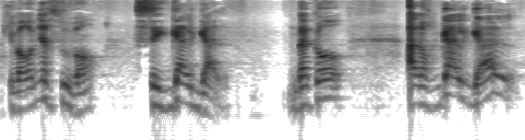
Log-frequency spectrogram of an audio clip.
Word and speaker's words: גלגל: va revenir souvent, c'est galgal. D'accord? Alors, galgal, c'est intéressant parce que ça fait partie de ces mots hébreux qui sont des mots où il y a une syllabe qui se répète deux fois.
